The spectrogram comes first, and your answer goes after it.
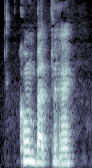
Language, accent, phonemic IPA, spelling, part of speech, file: French, Canada, /kɔ̃.ba.tʁɛ/, combattrais, verb, LL-Q150 (fra)-combattrais.wav
- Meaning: first/second-person singular conditional of combattre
